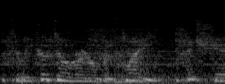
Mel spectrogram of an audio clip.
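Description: Faint, indistinct background voices talking, with a faint steady tone and some music underneath.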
